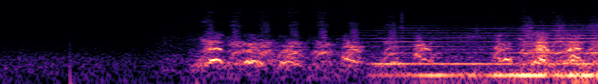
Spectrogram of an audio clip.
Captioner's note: dogs barking; pensive dramatic music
